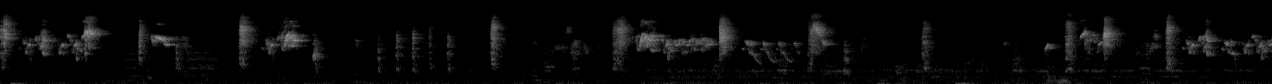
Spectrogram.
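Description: A budgerigar chirps and warbles in quick, high, scratchy bursts with short pauses between phrases.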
